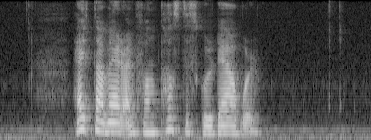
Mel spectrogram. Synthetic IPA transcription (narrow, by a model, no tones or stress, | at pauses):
hɛht̪aʋæːɹʔa̰jnfant̪ʰast̪ɪskʊɹɖæːʋʊ̰ɹ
